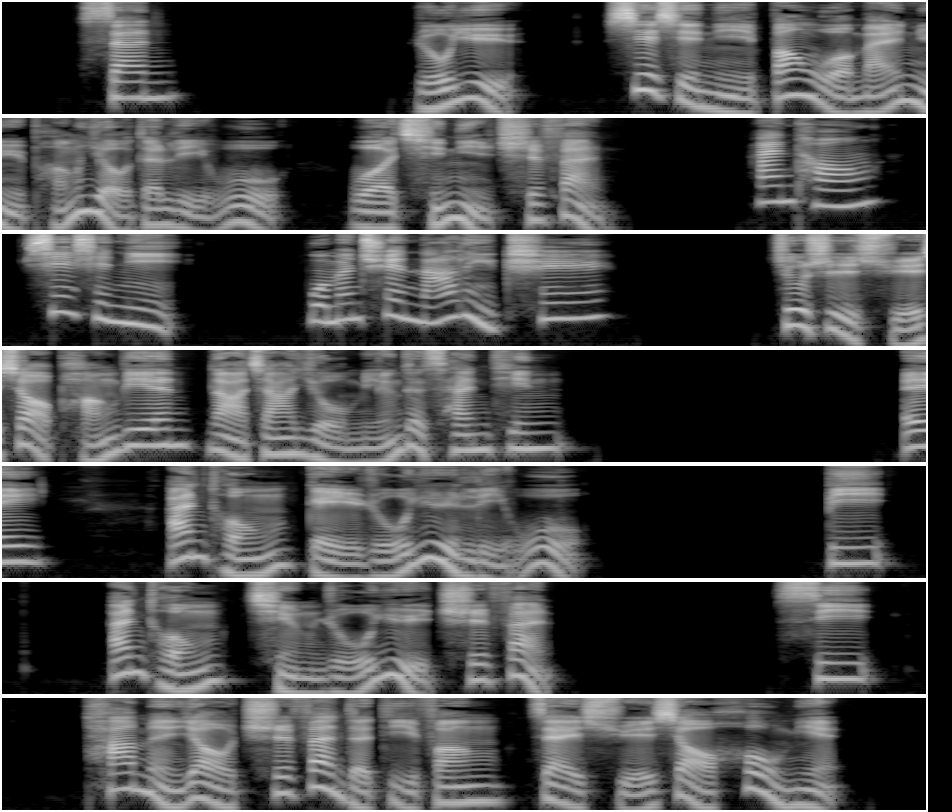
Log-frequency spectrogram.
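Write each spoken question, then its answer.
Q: A, 安童给如玉礼物。 B, 安童请如玉吃饭。C。他们要吃饭的地方在学校后面。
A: B: 安童请如玉吃饭。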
